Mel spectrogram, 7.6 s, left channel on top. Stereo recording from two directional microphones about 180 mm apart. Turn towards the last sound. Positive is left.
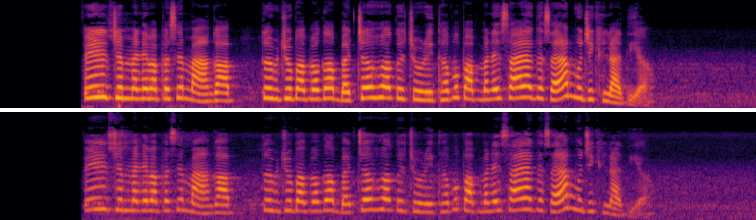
turn(degrees=25)  # may be behind; listen again after turning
